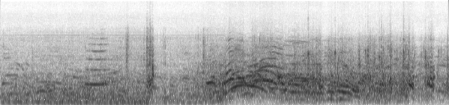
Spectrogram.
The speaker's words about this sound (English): And when Mr. Agnew prepared to tee off, our monitor microphone was there. He's now ready to hit. Let's listen to the sound of the crowd as the Vice President tees off.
